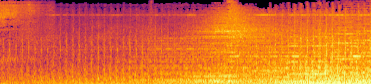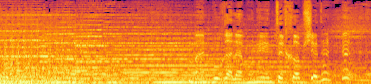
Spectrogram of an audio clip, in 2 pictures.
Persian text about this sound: الان سوار هلیکوپترم رو هوا، گوشم گرفته.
